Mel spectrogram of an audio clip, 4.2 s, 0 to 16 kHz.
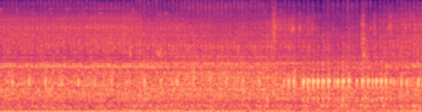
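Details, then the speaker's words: Maruti Ertiga four-cylinder 1473 cc petrol engine idling rough and lumpy with two cylinders' plug couplers removed, firing on only two; vibration much worse than with one cylinder removed. "Vibration ഭയങ്കരമായിട്ടുണ്ട്, അതായത് നമ്മൾ നേരത്തെ cylinder remove ചെയ്യുന്നതിനേക്കാളും vibration കൂടി."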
